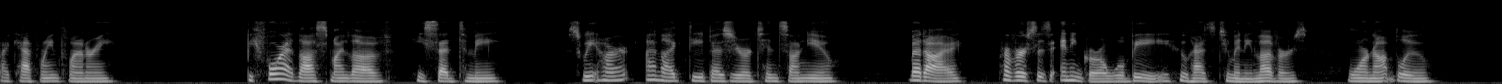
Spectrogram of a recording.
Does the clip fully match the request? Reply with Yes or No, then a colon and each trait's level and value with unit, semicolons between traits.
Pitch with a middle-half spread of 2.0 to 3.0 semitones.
Yes: average, 2.7 semitones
